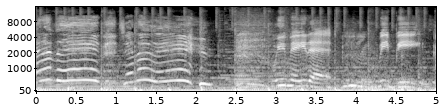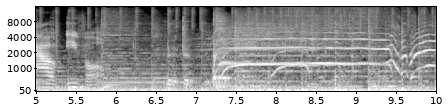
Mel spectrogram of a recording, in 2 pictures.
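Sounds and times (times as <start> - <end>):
background music: 0.0 - 10.0
women screaming in celebration: 7.2 - 10.0.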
